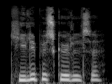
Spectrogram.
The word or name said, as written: kildebeskyttelse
